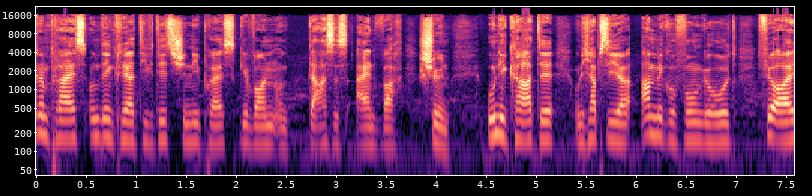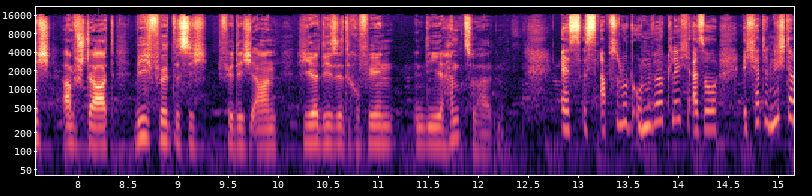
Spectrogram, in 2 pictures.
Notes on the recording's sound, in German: Podfluencer Festival 2023: Interviews, Award-Verleihung und Eindrücke live vor Ort! (Live-Interview in der Episode).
